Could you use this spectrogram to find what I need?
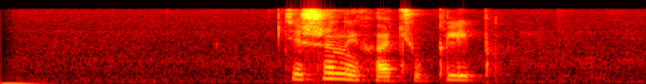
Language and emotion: Russian, neutral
